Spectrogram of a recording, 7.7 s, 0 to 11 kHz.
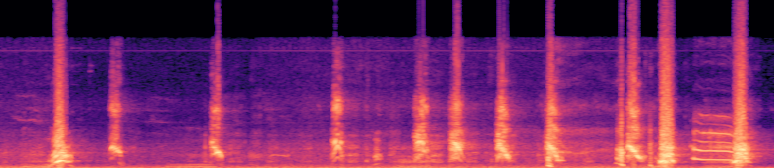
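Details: An 8-week-old Boston Terrier puppy stands up to larger neighborhood dogs with scattered short, sharp barks and yips, some clustered in quick pairs. People talk and urge the dog on in between.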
